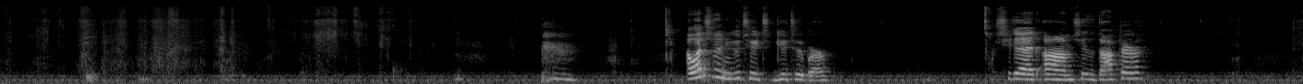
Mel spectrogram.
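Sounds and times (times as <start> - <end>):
steady low hum: 0.0 - 13.0
person chewing food: 11.6 - 13.0.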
